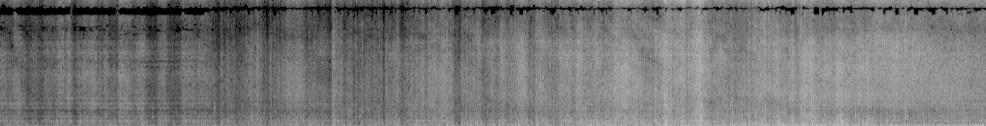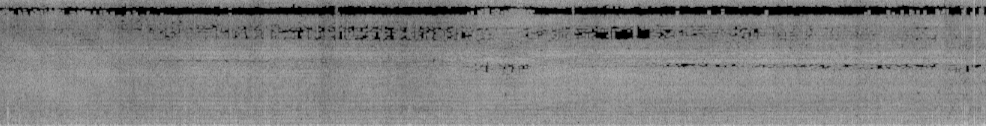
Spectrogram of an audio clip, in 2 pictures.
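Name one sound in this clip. A firework fountain hisses and sputters, growing louder.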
